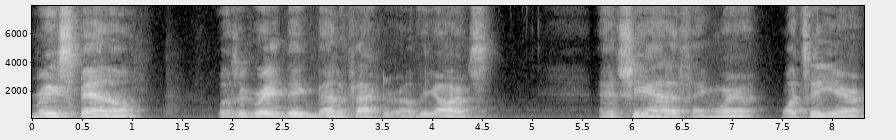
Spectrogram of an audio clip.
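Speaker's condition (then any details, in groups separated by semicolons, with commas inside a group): ALS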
